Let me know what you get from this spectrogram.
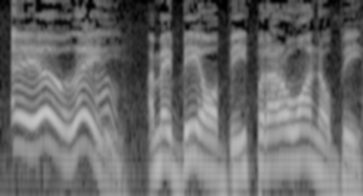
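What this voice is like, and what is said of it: Put-on New York accent. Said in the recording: “Is that a New York accent? ... of course it's New York.”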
